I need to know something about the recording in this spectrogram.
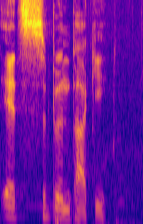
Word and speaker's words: Bunpachy: Now I just have to remember how it's pronounced, because I've pronounced it 2 different ways already. Zyudenryu Bunpachy. Let me read this. Yeah, it's Bunpachy.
